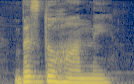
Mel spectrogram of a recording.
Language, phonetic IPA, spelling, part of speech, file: Ukrainian, [bezdɔˈɦanːei̯], бездоганний, adjective, Uk-бездоганний.ogg
- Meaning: irreproachable, unimpeachable, impeccable, blameless, faultless, spotless (not deserving reproach or criticism)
